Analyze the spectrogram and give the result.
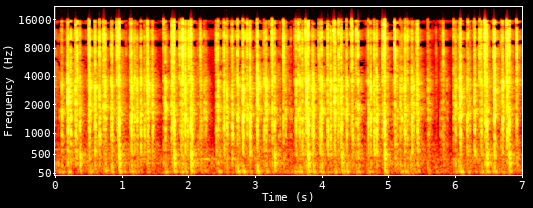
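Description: Fingertips of both hands type continuously on a SteelSeries Apex 7 TKL mechanical keyboard with red linear switches, black plastic keycaps and an aluminum plate. The result is a steady stream of rapid, short, bright clacking key taps with a light low thud underneath, broken by brief pauses.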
